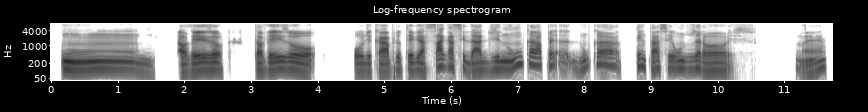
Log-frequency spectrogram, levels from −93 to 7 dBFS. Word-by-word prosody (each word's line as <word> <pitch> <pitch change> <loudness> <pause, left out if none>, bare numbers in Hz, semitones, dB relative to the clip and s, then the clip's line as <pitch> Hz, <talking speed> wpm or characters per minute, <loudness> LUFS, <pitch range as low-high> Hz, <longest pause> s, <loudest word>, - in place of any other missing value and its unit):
Hum. 115 -4 +2 0.3
Talvez 100 +5 +4
eu 110 -2 +3 0.5
talvez 110 +3 +2
o 105 -5 +3 0.6
o 95 +1 -1
DiCaprio 95 +2 +1
teve 105 +2 -1
a 100 - +4
sagacidade 115 -5 +1
de 115 +3 -3
nunca 170 - +1
ape 160 0 -3 0.3
nunca 90 - -3 0.2
tentar 130 -5 -1
ser 120 - -6
um 130 +1 -2
dos 120 0 -7
heróis, 105 -3 -3 0.6
né. 90 +10 -5
110 Hz, 100 wpm, -25 LUFS, 100-120 Hz, 0.6 s, Talvez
